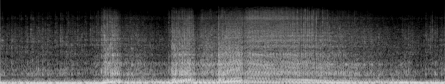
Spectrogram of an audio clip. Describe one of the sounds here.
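A car engine revs up sharply and then settles back down.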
